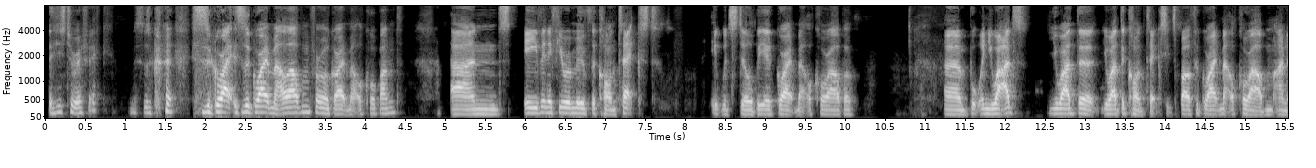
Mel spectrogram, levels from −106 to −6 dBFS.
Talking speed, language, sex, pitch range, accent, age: 215 wpm, English, male, 110-145 Hz, British, 20-39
